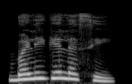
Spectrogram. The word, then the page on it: ಬಳಿಗೆಲಸ: Kannada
